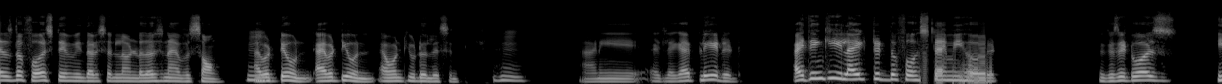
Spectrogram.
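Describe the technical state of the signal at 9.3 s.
At 9.3 s new audio is likely arriving too seldom, so a 10 ms buffer repeats over about half of 9.19–9.92 s after "he liked it the", giving robotic sound from repeated short buffers: a rigid 100 Hz metallic buzz.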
